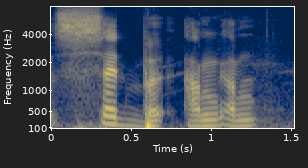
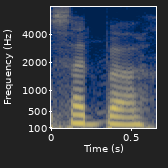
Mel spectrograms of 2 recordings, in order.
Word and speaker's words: Sedbergh: I knew he was at Sedbergh. Yeah. I'm always reluctant to pronounce the GH. I think it is Sedberg, isn't it? Yes. Not Sedberg. No, Sedberg.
